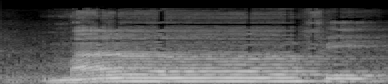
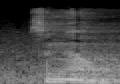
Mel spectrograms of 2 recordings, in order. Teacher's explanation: Dengar bunyi dengung tu. Ma fi, nun mati bertemu fa. Sengau. Orang panggil ikhfa.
